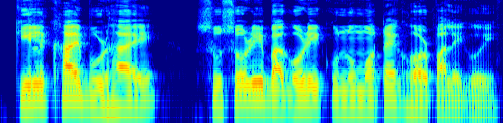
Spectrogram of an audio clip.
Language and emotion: Assamese, neutral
